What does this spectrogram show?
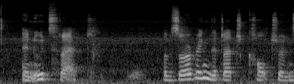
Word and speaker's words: Utrecht: The first is Utrecht.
